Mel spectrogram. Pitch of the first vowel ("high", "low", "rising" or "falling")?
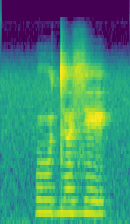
low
